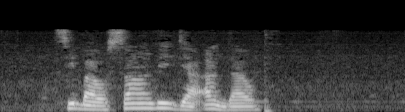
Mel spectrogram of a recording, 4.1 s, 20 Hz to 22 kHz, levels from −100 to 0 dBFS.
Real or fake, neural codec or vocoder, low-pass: real; none; 7.2 kHz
